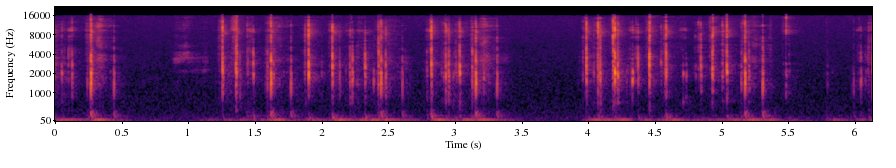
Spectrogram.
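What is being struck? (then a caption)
Low-profile mechanical keyboard, plastic keycaps. A black Keychron K3 Pro low-profile mechanical keyboard with Gateron Red low-profile switches and plastic keycaps sits on a desk mat while both hands type slowly with their fingertips. Bursts of crisp, bright key clicks come in clusters, separated by brief pauses, over a steady low hum.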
